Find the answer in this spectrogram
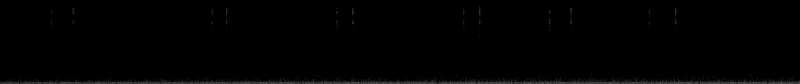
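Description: Faint computer mouse clicks, coming in quick pairs about six times, as on-screen checkboxes are toggled; between them near silence with a low steady hum.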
